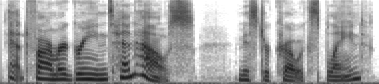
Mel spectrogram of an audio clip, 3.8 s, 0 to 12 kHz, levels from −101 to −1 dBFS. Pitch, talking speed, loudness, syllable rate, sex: 215 Hz, 125 wpm, -17 LUFS, 3.9 syllables/s, female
